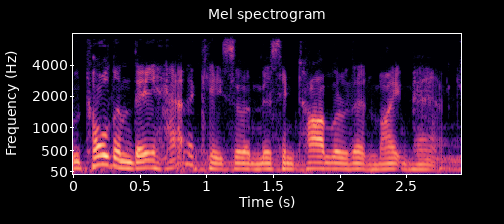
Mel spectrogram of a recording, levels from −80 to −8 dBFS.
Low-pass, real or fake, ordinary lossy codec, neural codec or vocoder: 7.2 kHz; fake; Opus, 32 kbps; codec, 16 kHz, 16 kbps, FreqCodec, larger model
